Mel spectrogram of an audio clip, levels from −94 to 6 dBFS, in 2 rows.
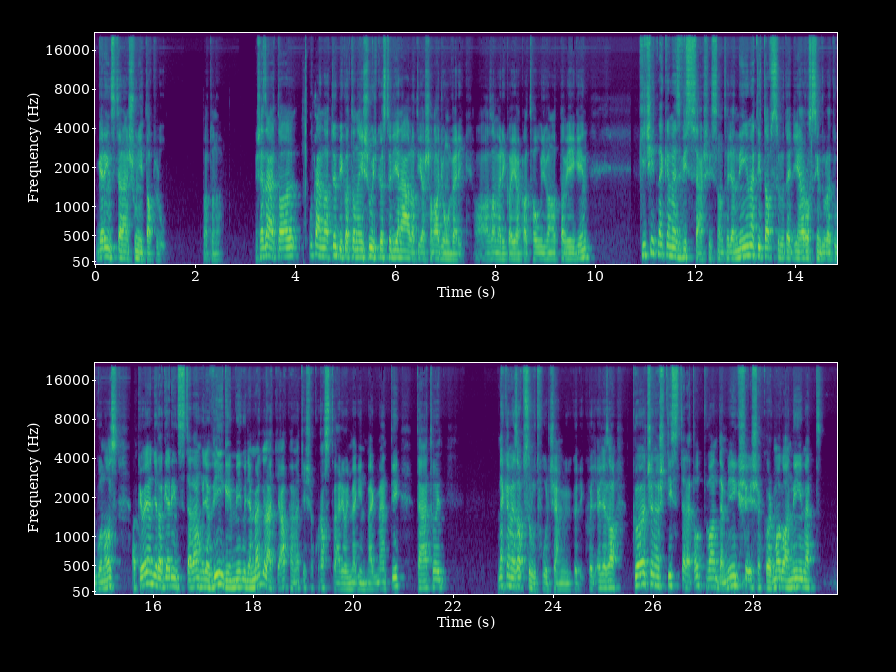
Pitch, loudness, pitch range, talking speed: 130 Hz, -18 LUFS, 110-150 Hz, 160 wpm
